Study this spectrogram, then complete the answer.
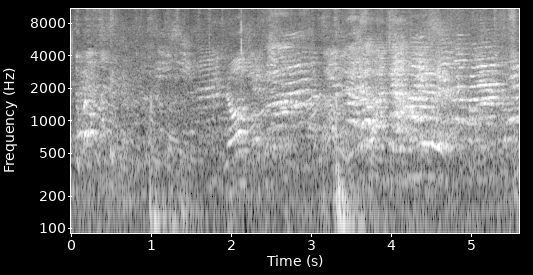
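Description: A crowd of young people chatter loudly in a large echoing hall.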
